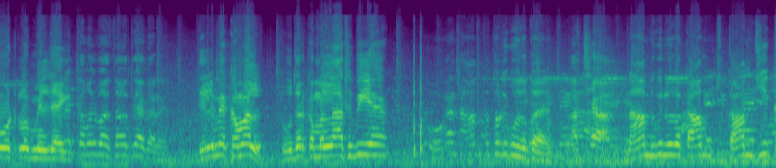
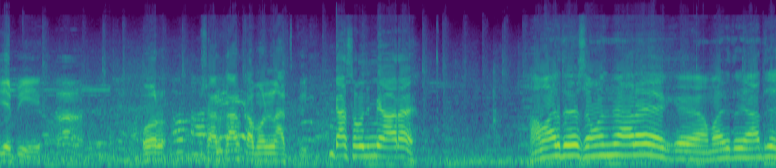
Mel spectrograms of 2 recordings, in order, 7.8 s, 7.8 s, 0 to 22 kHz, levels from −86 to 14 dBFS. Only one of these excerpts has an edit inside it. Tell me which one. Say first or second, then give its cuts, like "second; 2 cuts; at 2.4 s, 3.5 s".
second; 2 cuts; at 1.1 s, 3.4 s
